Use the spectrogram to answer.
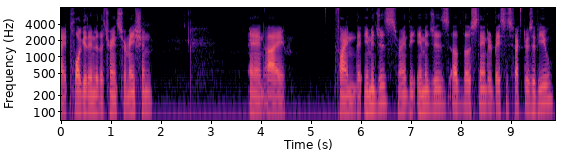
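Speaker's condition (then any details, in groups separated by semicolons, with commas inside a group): No condition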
